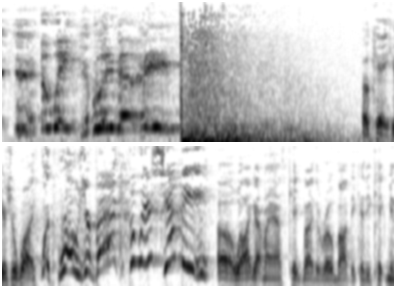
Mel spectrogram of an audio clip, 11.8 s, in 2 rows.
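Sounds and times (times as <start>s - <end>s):
speech: 0.8s - 2.6s, 5.4s - 11.7s
cartoon explosion in space: 2.7s - 5.6s.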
